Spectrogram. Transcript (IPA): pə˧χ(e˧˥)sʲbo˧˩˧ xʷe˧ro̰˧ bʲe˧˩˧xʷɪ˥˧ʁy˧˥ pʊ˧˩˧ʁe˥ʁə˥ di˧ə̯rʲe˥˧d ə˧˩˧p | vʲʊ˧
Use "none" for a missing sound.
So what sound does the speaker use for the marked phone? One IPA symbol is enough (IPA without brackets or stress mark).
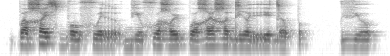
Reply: e˥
